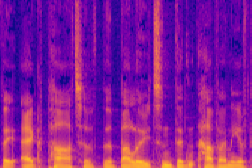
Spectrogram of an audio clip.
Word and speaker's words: balut: So this is balut. – Yep, so I had that balut. – Did you? Yep. Balut is how you say it.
